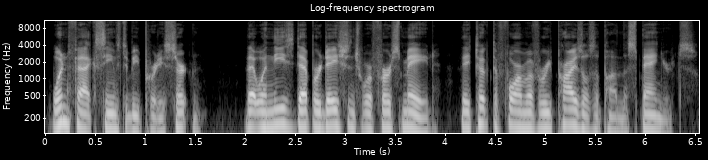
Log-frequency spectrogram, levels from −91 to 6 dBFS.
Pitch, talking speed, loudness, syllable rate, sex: 120 Hz, 210 wpm, -19 LUFS, 6.0 syllables/s, male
